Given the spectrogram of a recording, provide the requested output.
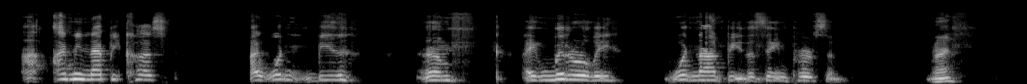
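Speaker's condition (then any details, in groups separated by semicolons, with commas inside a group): Cerebral palsy; stiff as infant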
